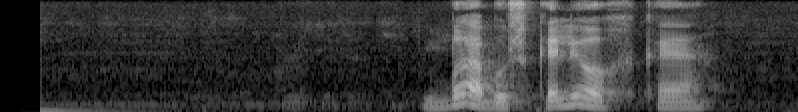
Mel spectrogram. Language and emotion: Russian, positive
